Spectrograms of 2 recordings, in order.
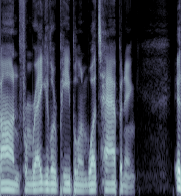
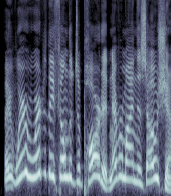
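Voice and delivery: high, chirpy clueless tourist voice; much higher, excited tourist voice; naive tourist. Retold or imitated. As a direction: play a wide-eyed Midwestern tourist gushing. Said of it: "people from Iowa and people from Saskatchewan".

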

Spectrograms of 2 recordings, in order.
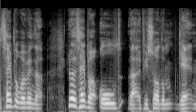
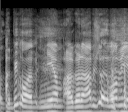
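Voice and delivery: higher-pitched impression of a Nairn councillor; strong Nairn accent; 6 semitones higher, 3 dB louder, faster than usual. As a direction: imitate his Nairn accent, leaning on the town's name. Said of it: "that's the way he would say it".

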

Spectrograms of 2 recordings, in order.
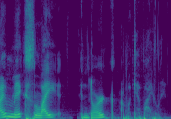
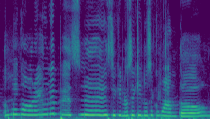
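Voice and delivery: much higher, showy bragging voice; mocking braggart; 11 semitones higher than usual. Mocking the club guy flexing about his business, high and showy. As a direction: mimic a show-off.

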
